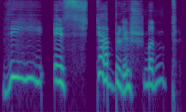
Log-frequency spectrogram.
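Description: A man's voice: very high-pitched, normal speed, a bit bright, dry recording, clean studio sound, voice pushed up. A man voicing a melodramatic, indignant woman divination teacher in a wavering, emotional voice for a storybook reading. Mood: grandly tragic. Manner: dramatic, wavering, throbbing with emotion.

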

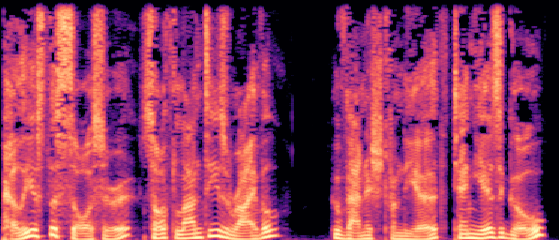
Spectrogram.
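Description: A man's voice: medium pitch, big pitch swings, measured pace, breathy edge, no room sound, clean studio sound. A man voicing a bold, plain-spoken barbarian king in a fantasy audiobook. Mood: demanding, amazed.

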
